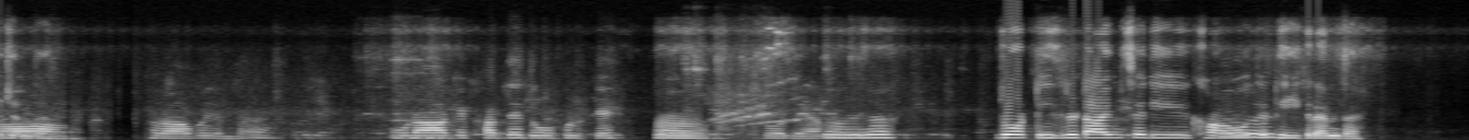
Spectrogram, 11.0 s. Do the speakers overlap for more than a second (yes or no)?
no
